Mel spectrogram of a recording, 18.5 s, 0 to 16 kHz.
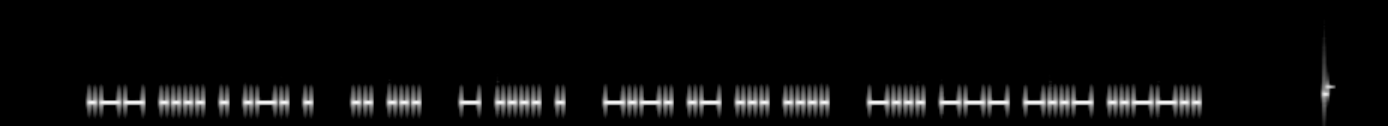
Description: Morse code, heard as a keyed tone, about 15 wpm, 700 Hz. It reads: WHERE IS THE CASH BOX?
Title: Sentences from Top 1000 Words - Review Part 5 - 15wpm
